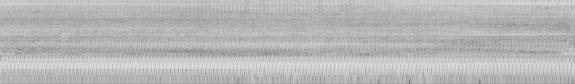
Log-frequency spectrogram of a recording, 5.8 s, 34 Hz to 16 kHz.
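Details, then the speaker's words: 1982 Snapper Comet riding mower, 8 HP Tecumseh electric start, with everything reported operational: loud, steady low thumping about three beats a second, even and unbroken; engine running healthily. "There it is, boys and girls. It works."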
